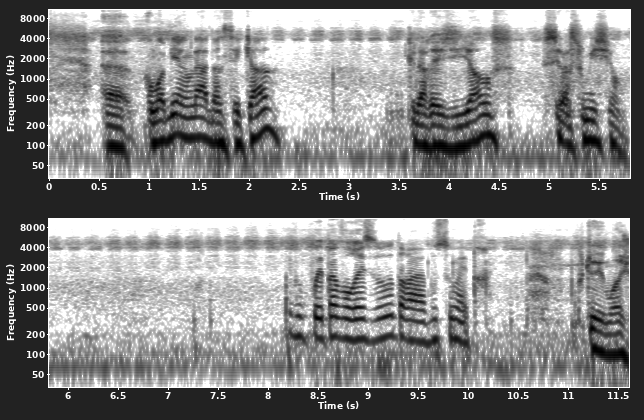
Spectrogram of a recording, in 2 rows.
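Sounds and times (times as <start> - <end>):
cicadas singing: 0.0 - 11.5
speech: 0.5 - 2.4, 3.6 - 5.9, 8.2 - 10.3, 11.2 - 11.5.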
